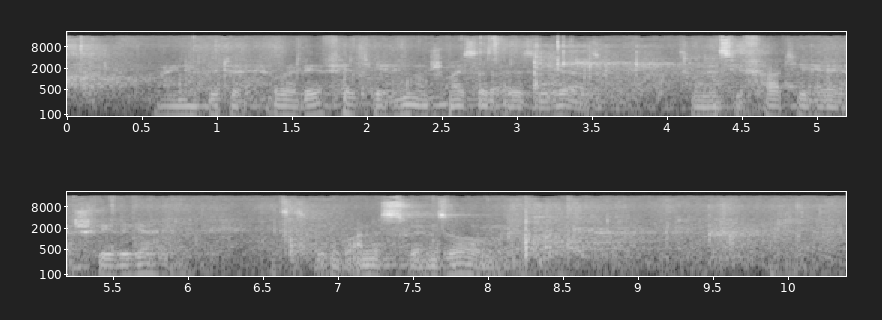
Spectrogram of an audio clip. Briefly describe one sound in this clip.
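Footsteps scuff across a gritty concrete floor.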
